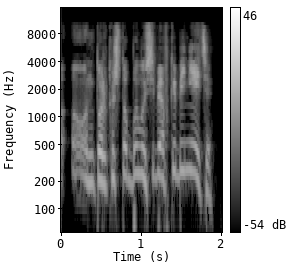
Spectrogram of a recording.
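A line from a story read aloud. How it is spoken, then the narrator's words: Girl babbling timidly. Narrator (Russian): пролепетала девушка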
